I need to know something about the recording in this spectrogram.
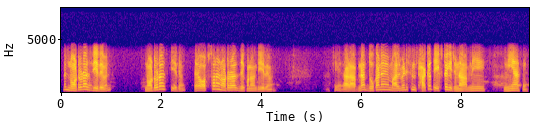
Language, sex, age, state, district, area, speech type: Bengali, male, 18-30, West Bengal, Darjeeling, rural, conversation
